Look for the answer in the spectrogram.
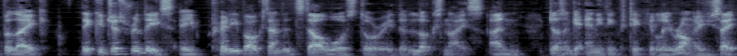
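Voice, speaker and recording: A man's voice: a bass voice, a bit bright, slightly rough. A man co-hosting a podcast, talking in casual, profane, emphatic chat and laughing often. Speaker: podcast co-host.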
